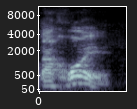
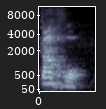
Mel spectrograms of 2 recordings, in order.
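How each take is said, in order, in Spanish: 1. La consonante del medio es silenciosa o muy débil. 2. La consonante del medio es una j gutural.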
